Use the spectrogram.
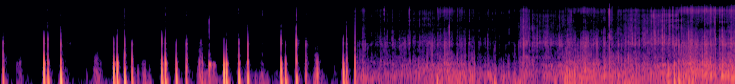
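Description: Long acrylic nails tap on a round, thin, solid cork coaster held behind the microphone, giving a series of short, dull, low thuds for about seven seconds. Then the nails scratch steadily across the cork surface, making a continuous rough, hissy rasp that grows slightly louder toward the end.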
